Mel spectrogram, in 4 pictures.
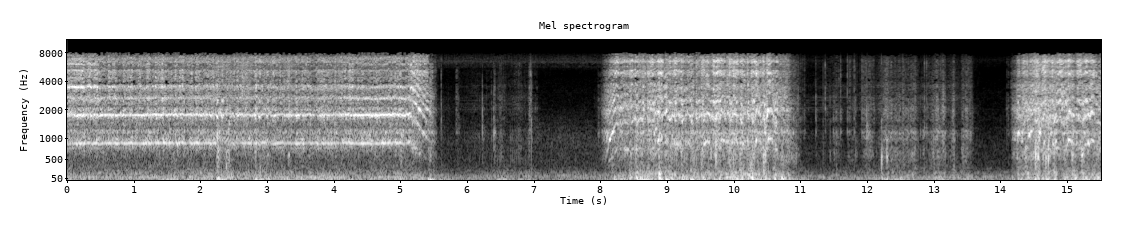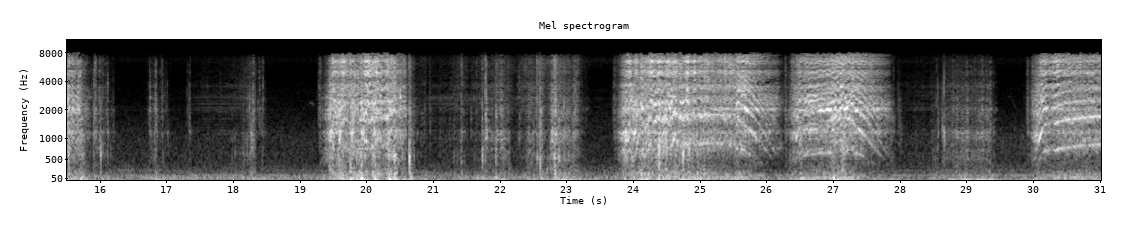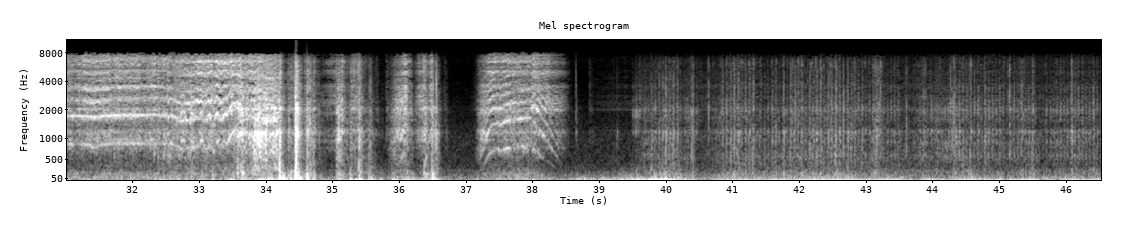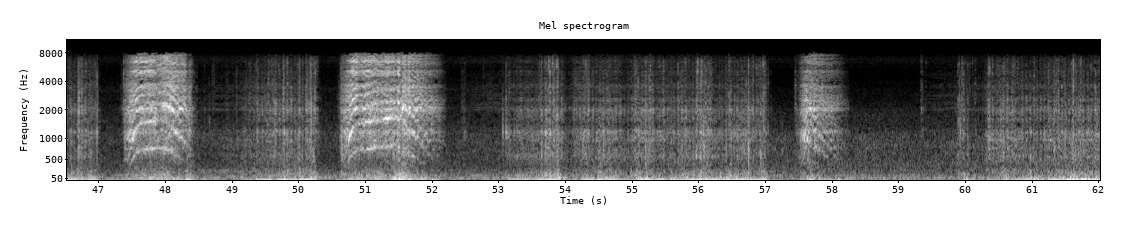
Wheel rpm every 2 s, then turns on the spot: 230, 230, 190, 0, 150, 130, 10, 100, 10, 30, 60, 20, 170, 100, 20, 160, 230, 70, 40, 60, 20, 20, 20, 30, 40, 70, 30, 30, 20, 10, 20.
10-14 20-22 28-30 40-46 48-50 52-56 60-62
